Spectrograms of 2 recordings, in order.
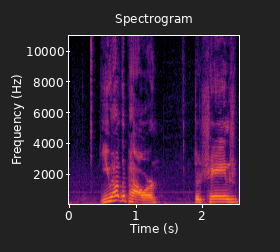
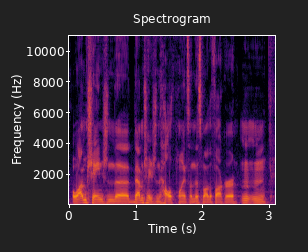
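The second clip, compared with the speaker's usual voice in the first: lower, sneaky DM muttering behind the screen; sly dungeon master; 9 semitones lower than usual. Pretend. Dungeon master behind the screen, lower and sly. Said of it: "sit behind your little D M screen and go".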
